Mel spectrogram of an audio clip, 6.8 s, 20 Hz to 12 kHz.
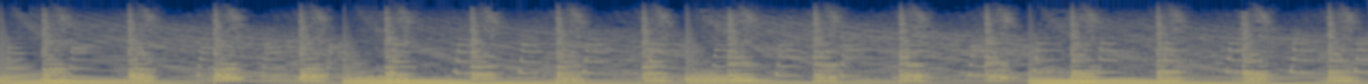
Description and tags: Third version of my chiptune jamiroquai pathetic tribute (don't know if it's really a tribute, but I was thinking of their first album when I made that little shabby loop). All melodies are made with Synth1 vst.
